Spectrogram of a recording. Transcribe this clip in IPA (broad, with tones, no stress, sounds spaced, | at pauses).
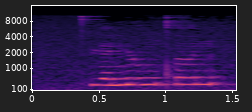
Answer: pʰ ɥ ɛ˧˥ n ɻ ʊ˥ ŋ pʰ ə˥ n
